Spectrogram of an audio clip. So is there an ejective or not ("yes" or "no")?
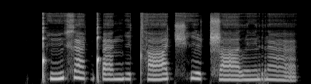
yes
